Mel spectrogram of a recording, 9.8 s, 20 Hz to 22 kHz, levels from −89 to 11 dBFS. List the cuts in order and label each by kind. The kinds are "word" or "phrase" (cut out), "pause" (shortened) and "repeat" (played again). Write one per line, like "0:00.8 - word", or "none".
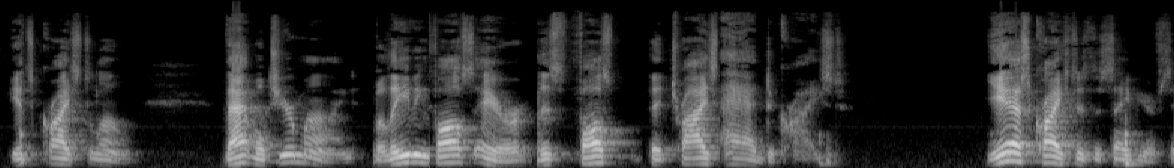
0:02.2 - word
0:03.1 - word
0:03.6 - word
0:04.5 - word
0:05.3 - word
0:06.0 - word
